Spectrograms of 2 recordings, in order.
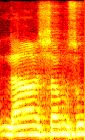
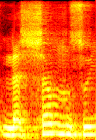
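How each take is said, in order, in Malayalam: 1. ആദ്യ സ്വരം നീട്ടി ദീർഘമായി ഉച്ചരിക്കുന്നു. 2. ആദ്യ സ്വരം ഹ്രസ്വമാണ്, അടുത്ത വാക്കിലേക്ക് ചേർന്നൊഴുകുന്നു.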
